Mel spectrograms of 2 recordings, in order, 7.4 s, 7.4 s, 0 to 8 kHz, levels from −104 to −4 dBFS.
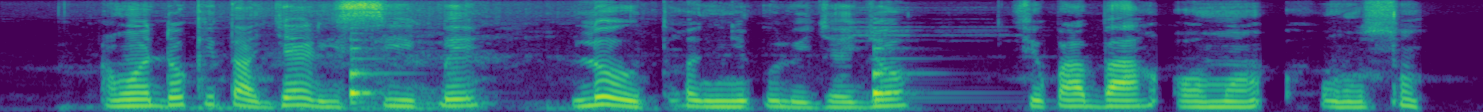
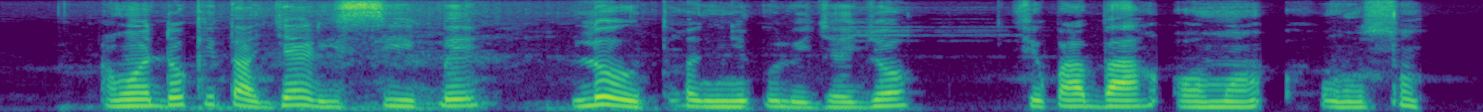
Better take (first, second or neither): second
